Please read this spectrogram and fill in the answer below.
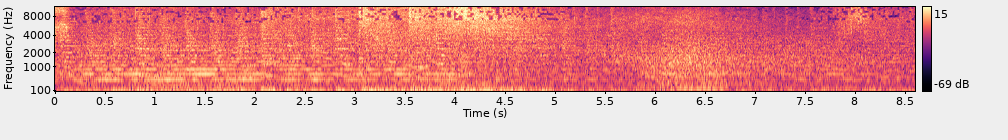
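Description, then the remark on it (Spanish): A car, one of four vehicles, drives from France toward Monte Carlo on Saturday 26 July in high temperatures, with a steady, fairly loud engine drone and road rumble, the motor's pitch shifting slightly midway as it moves past. No voices. “El sábado 26 de julio dejan Francia, rumbo a Monte Carlo, en auto. Eran cuatro vehículos.”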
